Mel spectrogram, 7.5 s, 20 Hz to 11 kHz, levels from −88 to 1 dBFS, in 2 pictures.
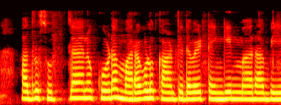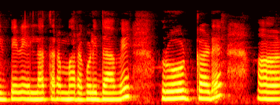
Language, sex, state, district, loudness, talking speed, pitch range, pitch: Kannada, female, Karnataka, Mysore, -15 LUFS, 135 wpm, 210-235 Hz, 215 Hz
